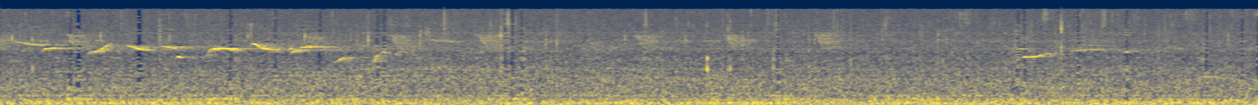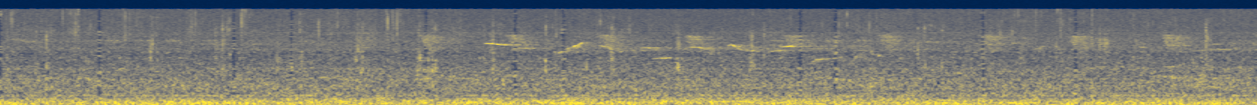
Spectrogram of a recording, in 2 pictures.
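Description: Very quiet: faint chirps, like small birds calling in the background, in a few short bursts about a second in, around seven seconds and around twelve seconds, over a low steady hum.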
